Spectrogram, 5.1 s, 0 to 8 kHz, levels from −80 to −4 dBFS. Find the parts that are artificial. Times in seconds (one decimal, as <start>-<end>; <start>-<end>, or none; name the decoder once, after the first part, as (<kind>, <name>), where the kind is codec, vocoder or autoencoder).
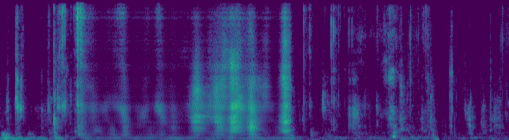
0.8-2.9 (vocoder, WaveNeXt)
